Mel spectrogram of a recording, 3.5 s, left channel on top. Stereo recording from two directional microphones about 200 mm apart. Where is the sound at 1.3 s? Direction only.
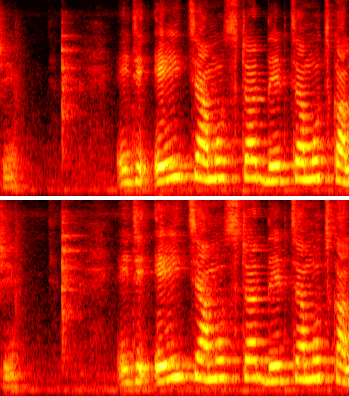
50° left (ahead or behind).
